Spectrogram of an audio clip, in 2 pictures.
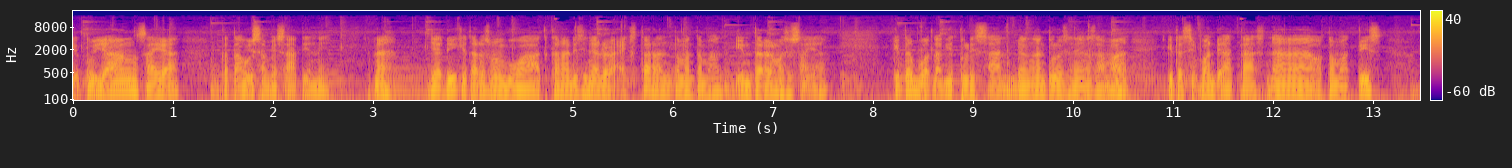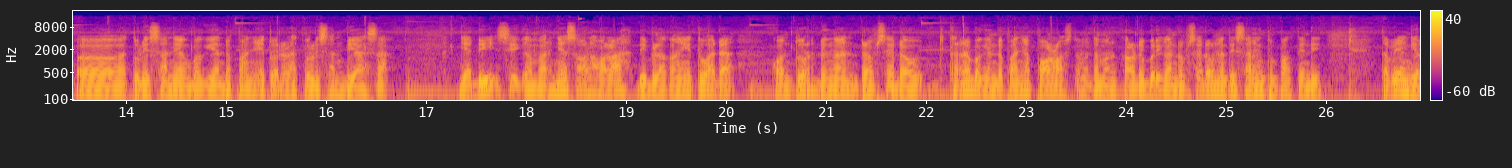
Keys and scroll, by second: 23.6 ctrl+z.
